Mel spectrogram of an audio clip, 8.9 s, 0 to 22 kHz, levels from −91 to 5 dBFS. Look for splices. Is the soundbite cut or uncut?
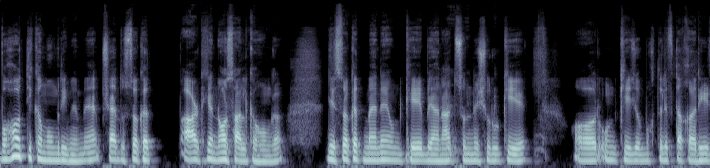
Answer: uncut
